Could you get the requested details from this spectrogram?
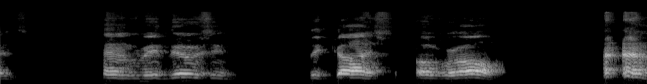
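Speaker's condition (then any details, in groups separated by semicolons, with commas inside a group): ALS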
